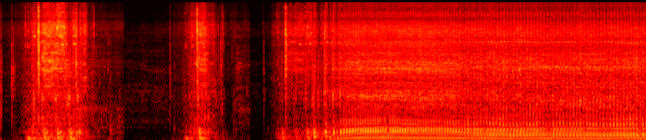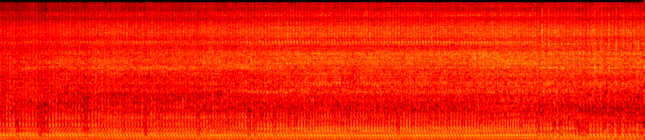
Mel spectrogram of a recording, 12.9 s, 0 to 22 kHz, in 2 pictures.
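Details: Yamaha YZ450F motocross bike, first start after oil change, carburetor cleaning and hot-start troubleshooting, choke on and idle raised: after a couple of kicks the single fires and holds a steady, slightly fast, even idle.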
